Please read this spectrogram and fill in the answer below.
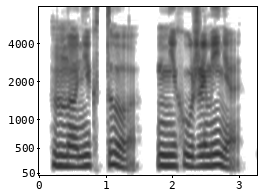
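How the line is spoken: Menacing wolfish growl. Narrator (Russian): сказал он волчьим рычанием, от которого у меня ёкнуло сердце

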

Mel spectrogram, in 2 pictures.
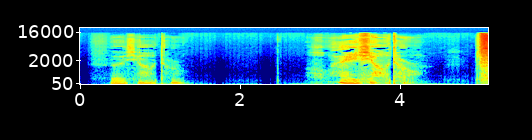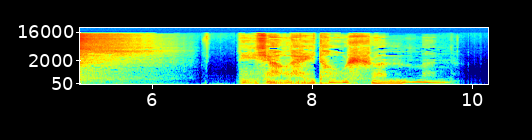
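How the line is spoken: Murmuring to herself. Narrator (Chinese): 薛宝宝喃喃地说

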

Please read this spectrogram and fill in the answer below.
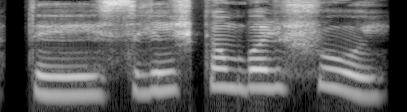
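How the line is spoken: Moaning loudly with pleasure. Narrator (Russian): простонала я, громко крича от удовольствия

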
